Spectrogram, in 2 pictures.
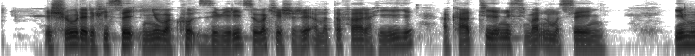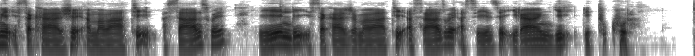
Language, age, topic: Rundi, 50+, education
